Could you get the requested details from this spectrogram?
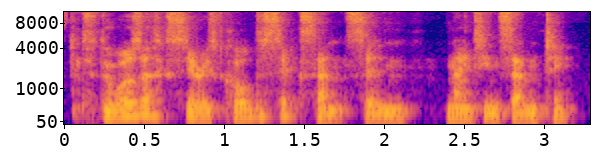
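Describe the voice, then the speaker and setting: A man from England with a Scouse accent hosts a live movie watch-along, chatting casually and joking as he reacts to the film and reads out viewer comments. He talks fast with a medium-pitched voice.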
